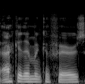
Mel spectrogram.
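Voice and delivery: ordinary talk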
